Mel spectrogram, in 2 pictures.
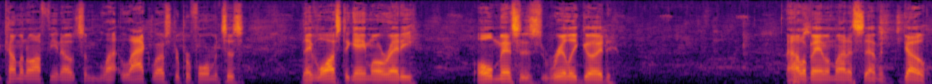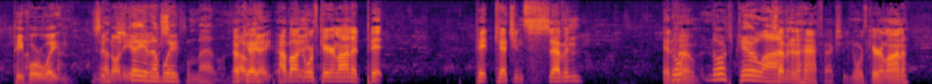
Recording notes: LIVE from The Crooked Dock in Wellsburg, West Virginia. To help celebrate in The Wellsburg Bridge grand opening.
